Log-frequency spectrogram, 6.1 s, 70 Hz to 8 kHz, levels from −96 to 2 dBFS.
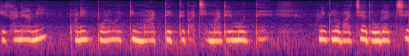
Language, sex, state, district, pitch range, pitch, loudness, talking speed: Bengali, female, West Bengal, Cooch Behar, 270-290 Hz, 280 Hz, -16 LUFS, 125 wpm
